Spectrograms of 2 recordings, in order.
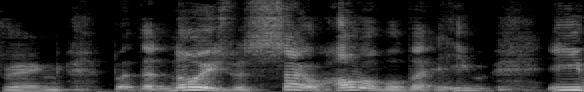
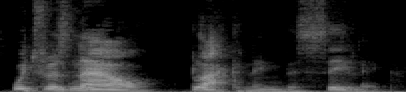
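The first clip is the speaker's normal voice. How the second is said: plain reading voice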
